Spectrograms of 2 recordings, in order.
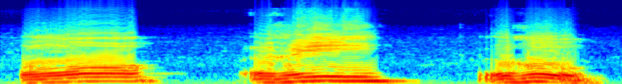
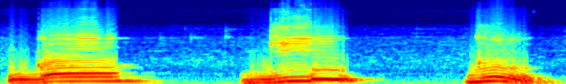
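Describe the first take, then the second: First: Ro, ri, ru as gho, ghi, ghu, voiced throat friction; Arabic ghoin. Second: Go, gi, gu with a louder hard g from the tongue root; hard Indonesian g. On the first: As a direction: make Ro, ri, ru a gargled ghoin from the upper throat. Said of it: "ghoin keluar melalui ujung tenggorokan". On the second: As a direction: stop the breath at the back of the tongue for go, gi, gu. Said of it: "go keluar melalui pangkal lidah". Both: Shown as a demonstration.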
